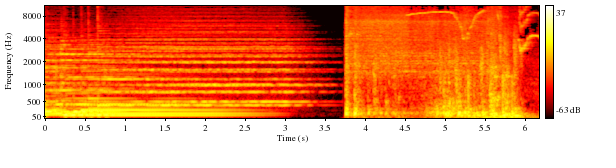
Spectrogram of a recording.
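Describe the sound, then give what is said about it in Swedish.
City bus air brakes let out a loud hiss with a thin, wavering squeal on top, following a sustained droning tone that fades into a brief silence. No one speaks. “Ja, välkommen längst bak i bussen. Linje 172 står idag.”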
